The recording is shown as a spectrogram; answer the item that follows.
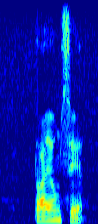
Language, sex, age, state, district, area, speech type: Santali, male, 30-45, West Bengal, Malda, rural, read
